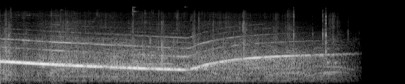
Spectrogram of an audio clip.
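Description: A siren wailing: its pitch falls slowly, then rises again, and it cuts off suddenly near the end.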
